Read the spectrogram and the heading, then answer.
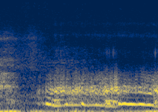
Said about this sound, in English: Even the dog is groaning about it.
